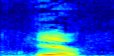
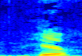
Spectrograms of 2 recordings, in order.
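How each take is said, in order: First: Loud, high call to a dog. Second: Said in the usual way. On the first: Real, not acted. Calling the dog from afar.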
